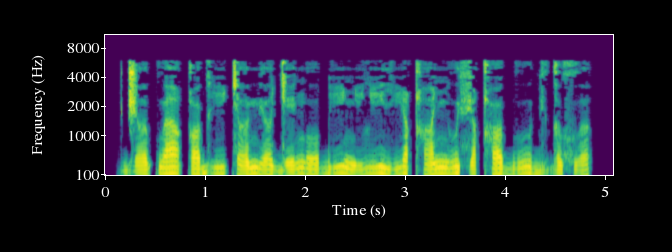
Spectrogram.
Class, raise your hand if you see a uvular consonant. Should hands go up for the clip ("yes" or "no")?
yes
